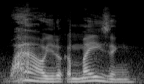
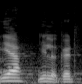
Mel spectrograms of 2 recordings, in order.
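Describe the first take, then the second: First: It is said with gushing, gasping excitement. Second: It is said in a calm, relaxed way.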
